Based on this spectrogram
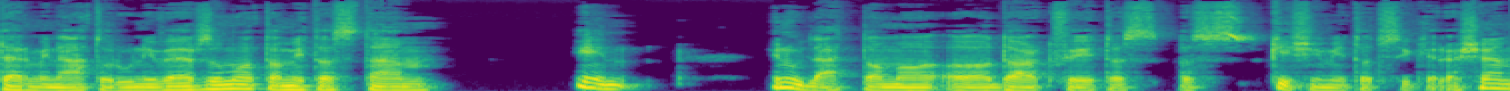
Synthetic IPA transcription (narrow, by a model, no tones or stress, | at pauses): t̪ɛrminaːt̪o̞ɾunivɛrzumo̞t̪ɒmit̪ɒst̪aːn | eːn | eːnuːɟʲla̰ːt̪ːɒmɒːd̪ɒrkfejt̪ɒzɒz̥kiʃimiːt̪o̞t̪ʃikɛ̰ɾɛ̰ʃɛn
